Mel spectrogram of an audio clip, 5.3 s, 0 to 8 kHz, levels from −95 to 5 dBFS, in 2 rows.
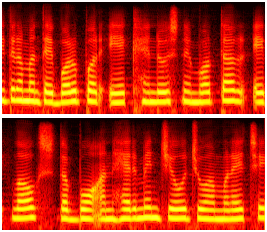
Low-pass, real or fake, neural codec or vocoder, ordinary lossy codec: none; fake; codec, 16 kHz, 0.2 kbps, FocalCodec; none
